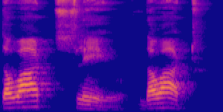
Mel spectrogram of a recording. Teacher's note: Here, thou art, although they contain 2 syllables, but we'll speak them as 1 syllable.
